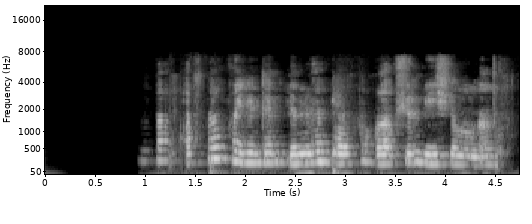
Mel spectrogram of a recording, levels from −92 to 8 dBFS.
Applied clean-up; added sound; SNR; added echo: neural mask model DeepFilterNet 3.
